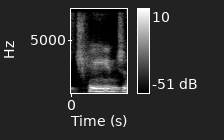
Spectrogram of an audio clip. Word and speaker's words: CHNGE: One is Change, and it's a clothing company. It's spelled CHNGE.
